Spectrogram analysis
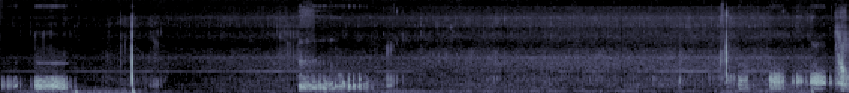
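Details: Loud, hungry stomach growling: bursts of gurgling, rumbling sounds with quiet gaps between them.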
